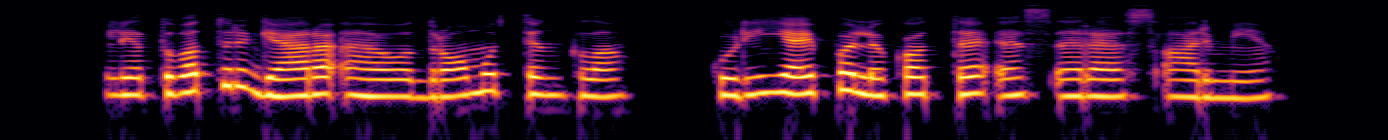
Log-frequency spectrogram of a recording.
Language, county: Lithuanian, Alytus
